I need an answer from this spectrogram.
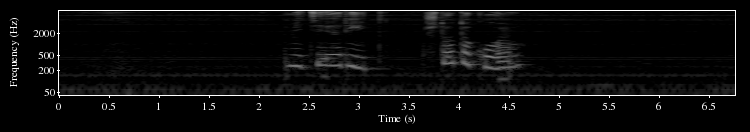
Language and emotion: Russian, sad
